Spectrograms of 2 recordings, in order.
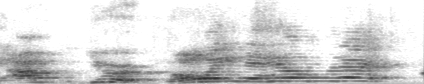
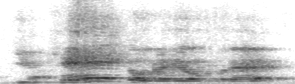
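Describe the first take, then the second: First: Higher, slow verdict leaning on GOING; stress on GOING. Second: CAN leaned on, at ordinary pitch; stress on CAN. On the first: Mimicking someone throwing people in hell, stress on GOING. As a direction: draw out GOING as a certainty. Acts out condemning someone outright. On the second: Warning someone what could happen, stress on CAN. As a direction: make CAN the key word, only a possibility. Contrasts allowed warning with condemning. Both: Acted.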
